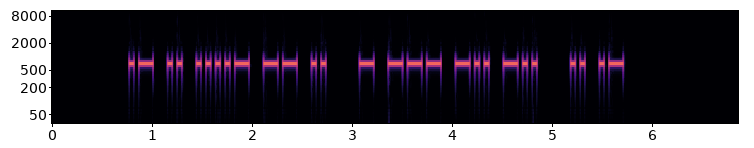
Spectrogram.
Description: Morse code, heard as a keyed tone, about 25 wpm, 700 Hz. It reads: AI4MI TODD IA
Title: K1USN SST QSO Practice - 25wpm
